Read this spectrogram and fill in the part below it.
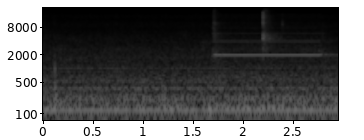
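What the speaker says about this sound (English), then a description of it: "that's the oven, it's ready" An oven timer signalling the oven is ready in a home kitchen: a short series of high electronic beeps, one long tone then another, fairly clear over a quiet room hum, no talking.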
